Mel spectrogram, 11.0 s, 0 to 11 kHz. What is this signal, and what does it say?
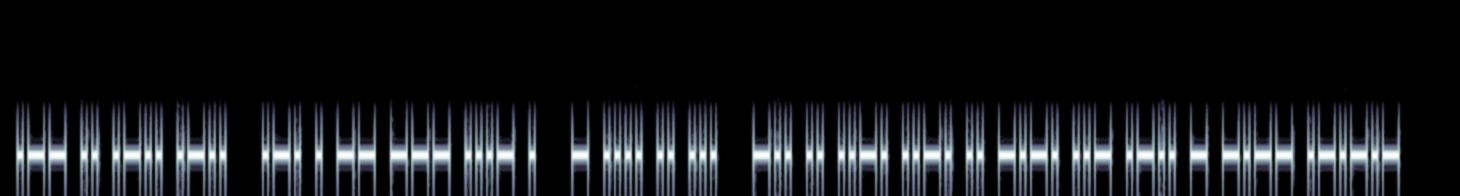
Morse code, heard as a keyed tone, about 30 wpm, 700 Hz. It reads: WILL REMOVE THIS DIFFICULTY.
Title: Sentences from Top 1500 Words 30wpm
